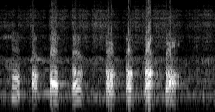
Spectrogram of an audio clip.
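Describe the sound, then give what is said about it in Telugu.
A voice imitates the clucking of two hens tied to a post in front of a house: eight short, loud, evenly spaced cluck-like calls in quick succession. “ఇంటి ముందు రాటకి కట్టి ఉన్న రెండు కోళ్ళు”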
